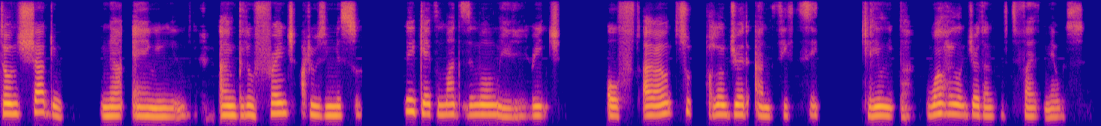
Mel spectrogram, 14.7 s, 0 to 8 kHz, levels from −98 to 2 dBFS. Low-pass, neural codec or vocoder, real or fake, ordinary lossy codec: none; codec, 16 kHz, 0.5 kbps, FunCodec, trained on LibriTTS, 25 frames a second; fake; none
